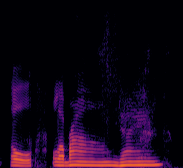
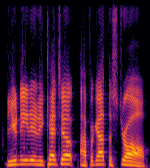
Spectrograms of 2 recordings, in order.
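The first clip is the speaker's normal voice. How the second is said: rude drive-thru worker; 5 semitones higher, 14 dB louder than usual. Acted. Worker roleplay.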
